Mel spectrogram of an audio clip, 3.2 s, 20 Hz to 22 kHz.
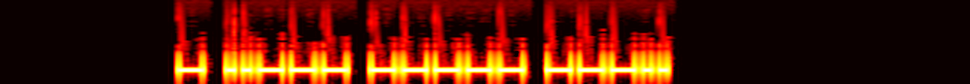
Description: Morse code, heard as a keyed tone, about 44 wpm, 700 Hz. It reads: T208
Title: Numbers - Contest Style - 4-Digit 45wpm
